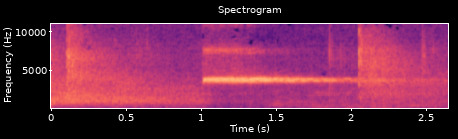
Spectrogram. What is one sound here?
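A whistle blows briefly.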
